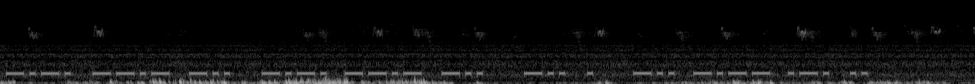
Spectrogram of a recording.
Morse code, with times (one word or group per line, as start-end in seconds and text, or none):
0.1-2.3 CQD
2.6-4.8 CQD
5.2-5.9 DE
6.3-8.7 DYRI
